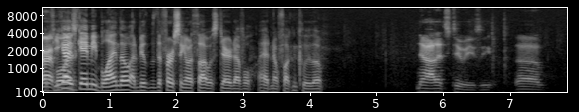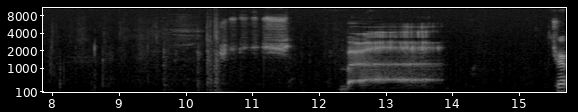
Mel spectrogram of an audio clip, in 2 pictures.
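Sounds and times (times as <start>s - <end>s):
speech: 0.0s - 4.4s, 5.6s - 7.6s
croaking burps and drawn-out belch: 12.3s - 14.0s.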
